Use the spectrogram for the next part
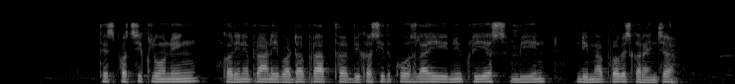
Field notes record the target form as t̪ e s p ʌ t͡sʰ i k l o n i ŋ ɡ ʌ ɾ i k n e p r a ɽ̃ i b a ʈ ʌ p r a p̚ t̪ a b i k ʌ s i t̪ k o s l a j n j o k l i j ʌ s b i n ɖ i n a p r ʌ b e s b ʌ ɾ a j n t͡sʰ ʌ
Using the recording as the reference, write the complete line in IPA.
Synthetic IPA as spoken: t̪ e s p ʌ t͡sʰ i k l o n i ŋ ɡ ʌ ɾ i n e p r a ɽ̃ i b a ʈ ʌ p r a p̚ t̪ ʌ b i k ʌ s i t̪ k o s l a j n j u k l i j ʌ s b i n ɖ i m a p r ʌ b e s ɡ ʌ ɾ a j n t͡sʰ ʌ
